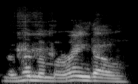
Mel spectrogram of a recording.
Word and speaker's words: meringue: Not about the merengue. Oh, Lord. Did I say merengue? Was it meringue? You said. I tried to spell it out phonetically on that comment. I think you said meringue. Meringue. Lemon meringue.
